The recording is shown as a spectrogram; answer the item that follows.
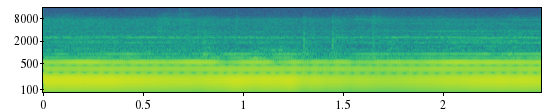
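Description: Duduk, the Armenian double-reed woodwind, holding one long steady note.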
